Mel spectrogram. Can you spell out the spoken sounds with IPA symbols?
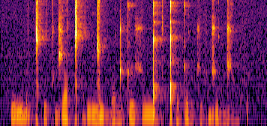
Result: u ŋ ɡ͡b ə ǀʰ u t͡s d͡ʒ a ǀʰ ɔ̤ d ŋ͡ǀ y ɡ͡b ɔ d ø ʈ ø ʃ y ŋ͡ǃ i̤ t͡s ǃʰ e ʈ œ d t͡ʃ ø f d͡ʒ u d d͡ʒ ɔ̤ f

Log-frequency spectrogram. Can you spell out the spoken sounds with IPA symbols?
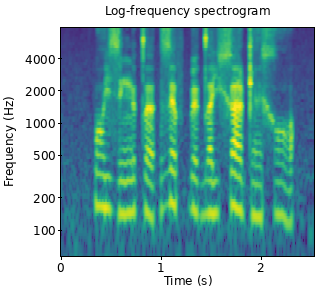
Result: k͡p ɔ̤ j z i ŋ ø t̪ ə | z ɘ f ɓ ø d̪ ɜ j x ɜ ʈ ɛ̤ x ɔ̤

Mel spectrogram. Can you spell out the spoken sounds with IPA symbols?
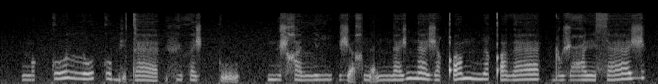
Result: ŋ ɒ kː o lː o k o bʲ æ̰ d æ | fʲ u θ æ ʒ kː ṵ | mʲ ɒ ʒ χ æ lː i | ʒ æ̰ χ n æ̰ nː æ ʒ n æ ʒ e qʼ o mː i qʼ æ ð æ | ɖ o ʒ ʕ e s æ ʒ

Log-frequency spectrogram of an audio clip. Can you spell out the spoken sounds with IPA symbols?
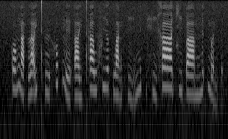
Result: k ɔ˨˦ ŋ a˨˩ t̚ l a̰˧˥ j t̪ʰ ɨ˨˩ h o˦˥ k̚ m e˨˩ ʔ a˨˩ j t̪ʰ a˧ w f i˧ ə̯ k w a̰˧˨ ŋ k ḭ˧˥ n | x i˧˩ x aː˧ t͡ɕ i˧ ɓ aː˧ m ɲ ə˦˥ t̚ m ə̰˧˨ n ʔ

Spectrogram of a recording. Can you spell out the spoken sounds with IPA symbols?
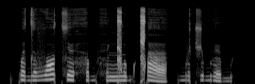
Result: p ə d ə v ɔ t͡s ʏ h ə b h ʏ ŋ͡ǁ u b ǁ ɐ | b ə t͡ʃ ʏ b ʏ b

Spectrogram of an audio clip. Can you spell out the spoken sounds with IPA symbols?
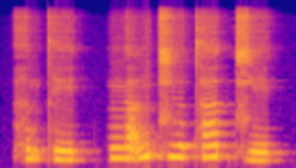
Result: h ə̰˧˨ m t̪ʰ e˨˩ t̚ | ŋ a̰˧˥ n t͡ɕ ɨ˧ ə̯ t̪ʰ a˦˥ t̚ t͡ɕ e˨˩ k̚

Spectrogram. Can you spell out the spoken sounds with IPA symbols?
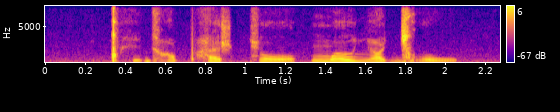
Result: ǃʰ i ɡʱ ɑ pʰ æ ʃ c o | m ʌ u̯ ʎ ɑ y̯ ɡ͡ǀ o w

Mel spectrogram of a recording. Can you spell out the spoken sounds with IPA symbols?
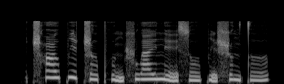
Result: ʈ͡ʂʰ ɑ˦ ʊ̯ p i˥˨ ʈ͡ʂ ɤ˨˦ pʰ ʊ̰˨˩ ŋ ʂ w a˦ ɪ̯ n̪ ḛ˨˩ ɪ̯ s o˨˦ ʊ̯ p ḭ˨˩ ʂ ʊ˥˨ ŋ t̪ ɤ˨˦

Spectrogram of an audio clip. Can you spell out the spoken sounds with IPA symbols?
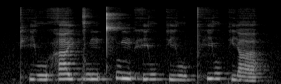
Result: pʰ j u˨˩ h a˦ j ɡ u˧ m t̪ʰ u˥˧ m h j u˧ k j u˨˩ pʰ j u˦ k j a˨˩

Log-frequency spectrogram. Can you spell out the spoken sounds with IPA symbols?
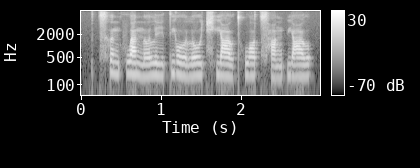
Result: t͡sʰ ə˥˨ n f w a˥˨ n ɤ˦ l i˨˦ t̪ j o˥˨ ʊ̯ l o˦ ʊ̯ t͡ɕʰ j ɑ˥˨ ʊ̯ t̪ʰ w ɔ˦ t͡sʰ ɑ˨˦ ŋ p j ɑ˦ ʊ̯

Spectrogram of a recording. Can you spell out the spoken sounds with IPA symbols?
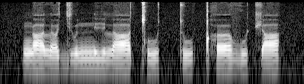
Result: ŋ a˧ l ɐ˩˧ dʲ u˩˧ nː i˧ l aː˩˧ ǀ u˩˧ tː u˩˧ ǃʰ ɐː˩˧ v u˩˧ t͡ʃ a˩˧

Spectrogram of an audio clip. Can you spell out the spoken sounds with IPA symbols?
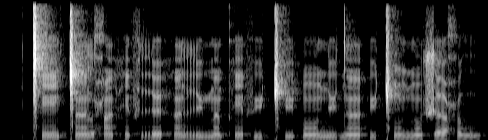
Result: ǀʰ ẽ ǀ œ̃ l ħ œ̃ h ẽ f r ø h œ̃ r y m œ̃ pʰ ẽ f y ǀʰ y ʔ õ n y d œ̃ ʔ y ǀʰ ũ n õ ʃ œ ħ u

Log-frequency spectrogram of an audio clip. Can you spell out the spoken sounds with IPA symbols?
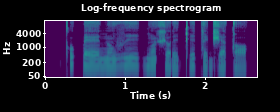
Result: kʼ u˦ k͡p eː˨ n ũ˨ v iː˦˨ ɡ͡b ũ˦ ʃ ʊ˨ ɾ i˨ kʼ i˦ t ɪ˨ d͡ʒ ɛ˨ t ɔ˨

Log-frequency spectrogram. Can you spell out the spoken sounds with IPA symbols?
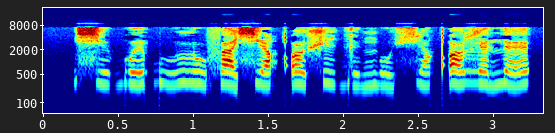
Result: ɕ e̤˧˩ ɡʷ e˧˩˧ ɓ ṳ˧˩˧ l u˧˩ f a˧˩ ɕ e˧˩˧ qʼ u˧˩ ʃ i˧˩ ɡ e̤˧˩ ŋ o̤˧˩ ç ɛ̤˧˩˧ qʼ o˧˩˧ ɮ ɛ˧˩ n ɛ˧˩˧

